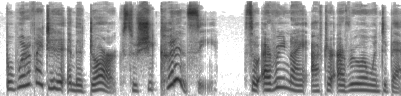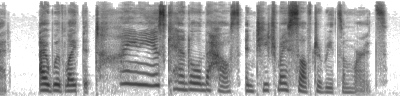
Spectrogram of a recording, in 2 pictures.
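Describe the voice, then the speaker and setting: A woman narrating a dramatic storytime tale and voicing the characters in it, in a theatrical, animated way. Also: sits high, fast, hardly any pauses, dry recording, clean studio sound.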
